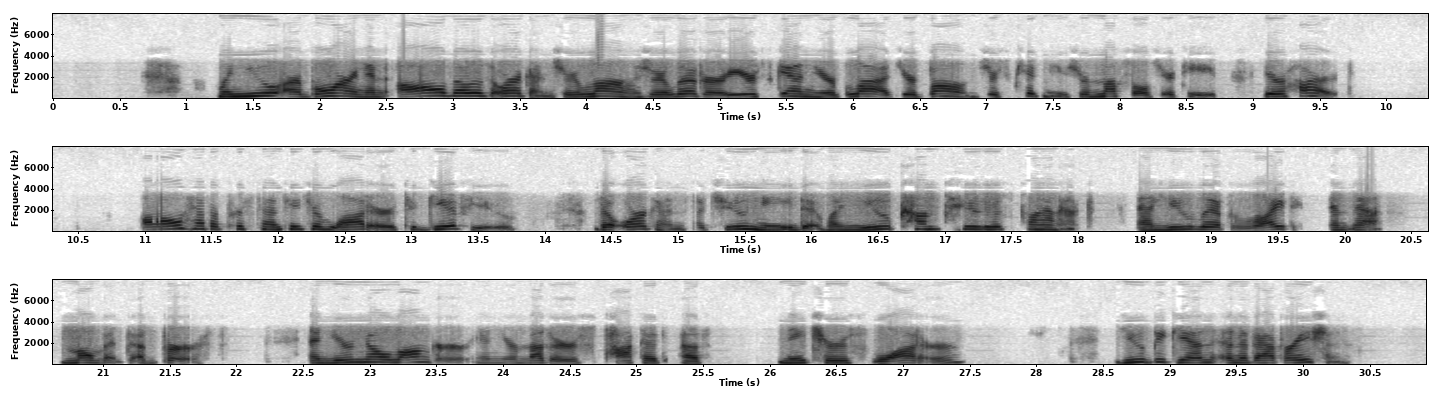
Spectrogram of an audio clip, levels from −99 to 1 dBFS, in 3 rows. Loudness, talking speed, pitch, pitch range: -14 LUFS, 140 wpm, 220 Hz, 195-245 Hz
